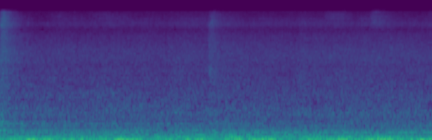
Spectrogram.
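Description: A steady low rumble, with a faint tap about two seconds in.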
